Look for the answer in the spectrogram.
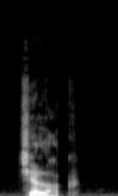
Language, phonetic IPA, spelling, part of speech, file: Polish, [ˈt͡ɕɛlak], cielak, noun, Pl-cielak.ogg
